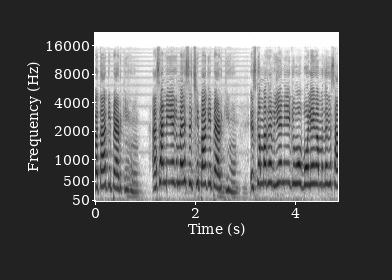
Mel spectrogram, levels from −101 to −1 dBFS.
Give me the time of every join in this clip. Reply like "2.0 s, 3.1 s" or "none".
none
